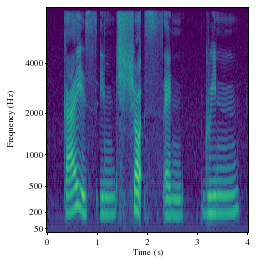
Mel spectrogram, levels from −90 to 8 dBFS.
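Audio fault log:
1.83 s repeated buffer: late audio made the device replay its last 4 ms block once, fitting a 64-sample buffer, heard as a brief click.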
